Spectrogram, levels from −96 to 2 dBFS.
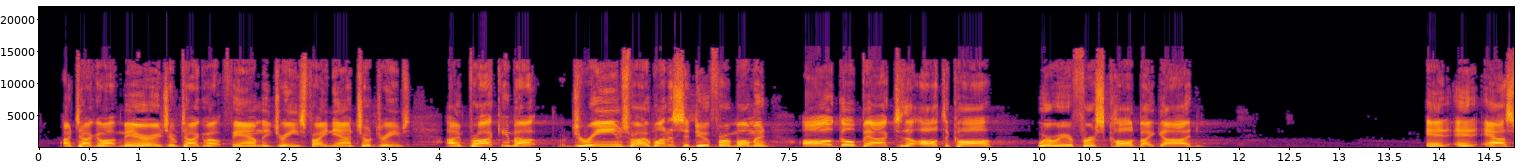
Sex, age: male, 50-69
